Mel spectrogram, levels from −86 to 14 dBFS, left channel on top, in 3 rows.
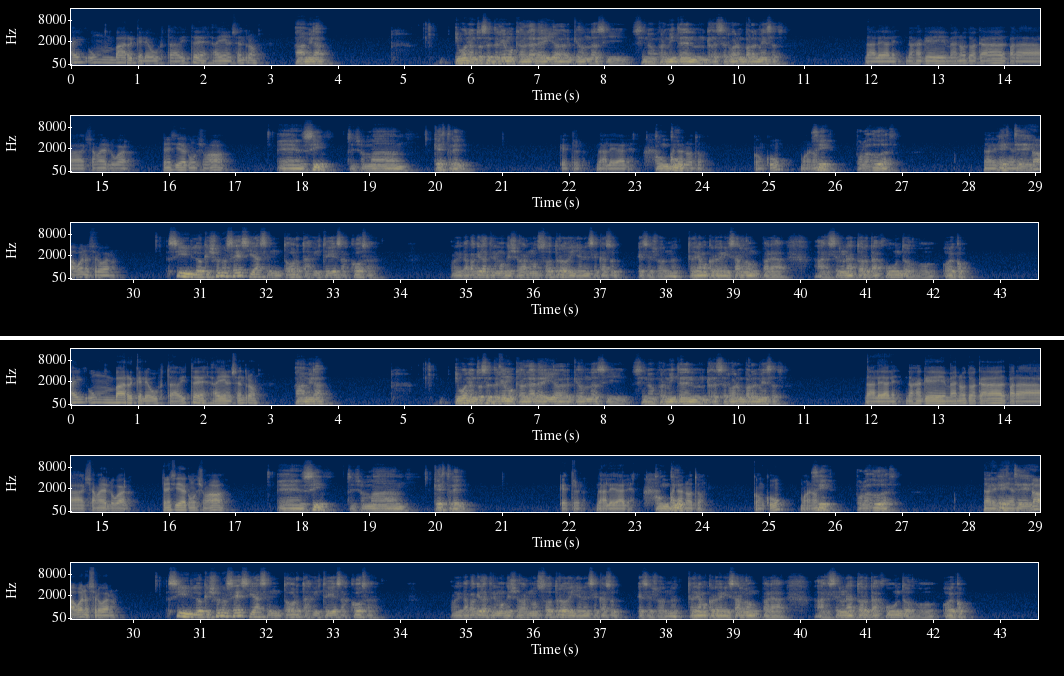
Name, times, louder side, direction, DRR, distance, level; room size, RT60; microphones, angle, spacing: voice 1, 0.0-2.8 6.5-6.6 11.9-15.4 15.9-16.9 21.9-24.0 24.8-25.2 25.5-25.8 28.2-29.8, right 4 dB, 85° right, 0.7 m, -30 dB
voice 2, 3.4-3.8 4.8-5.0 5.8-10.7 17.6-18.4 18.7-19.6 20.0-20.5 23.3-23.7 25.6-25.9 26.3-26.9 28.4-29.0 30.5-33.7 34.8-37.3 37.6-42.4, right 1 dB, 15° right, 6.1 m, -28 dB
10.5 x 5.6 x 6.2 m
head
